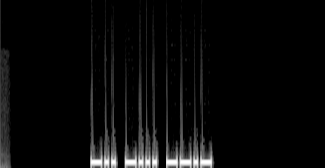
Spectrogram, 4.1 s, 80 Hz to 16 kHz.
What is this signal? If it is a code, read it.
Morse code, heard as a keyed tone, about 28 wpm, 700 Hz. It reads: DBQ
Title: USA Call Sign Postfixes - 3 Letters 28wpm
